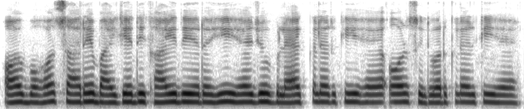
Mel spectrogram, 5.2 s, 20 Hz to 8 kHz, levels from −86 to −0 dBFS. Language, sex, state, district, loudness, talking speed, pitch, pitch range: Hindi, female, Himachal Pradesh, Shimla, -14 LUFS, 205 wpm, 220 Hz, 210-225 Hz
